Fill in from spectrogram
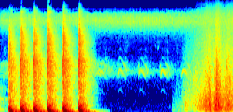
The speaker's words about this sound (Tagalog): Isang umaga na pabalikwas ako ng bangon dahil sa sunod-sunod na katok sa pintuan ng kwarto ko.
